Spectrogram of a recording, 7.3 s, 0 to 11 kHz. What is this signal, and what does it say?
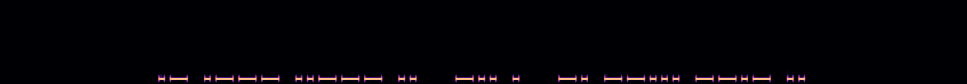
Morse code, heard as a keyed tone, about 28 wpm, 700 Hz. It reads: AJ2I DE N7QI
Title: USA Callsign DE Callsign - 4 Characters - 28wpm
